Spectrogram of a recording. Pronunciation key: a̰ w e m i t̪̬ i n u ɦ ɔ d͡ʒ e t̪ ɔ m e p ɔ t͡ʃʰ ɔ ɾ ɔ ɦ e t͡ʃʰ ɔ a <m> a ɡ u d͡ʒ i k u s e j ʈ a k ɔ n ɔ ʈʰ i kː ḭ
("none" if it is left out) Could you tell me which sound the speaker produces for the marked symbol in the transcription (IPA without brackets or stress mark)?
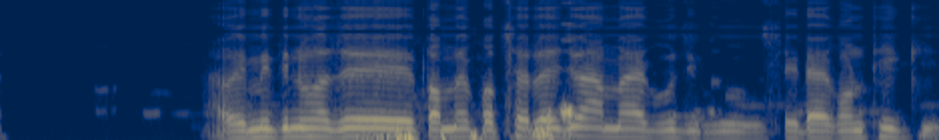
m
